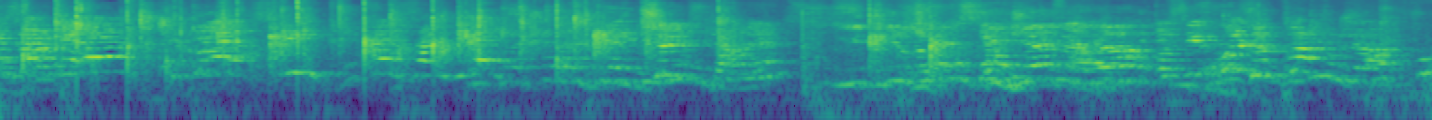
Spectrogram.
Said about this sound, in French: Allez, applaudissements.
